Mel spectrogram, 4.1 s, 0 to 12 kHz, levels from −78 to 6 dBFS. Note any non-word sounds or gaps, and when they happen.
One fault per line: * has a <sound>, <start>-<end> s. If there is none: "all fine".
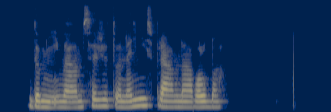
all fine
